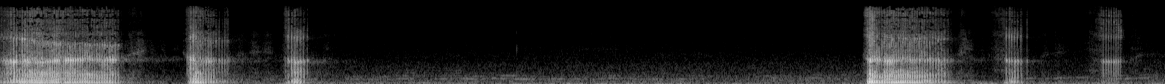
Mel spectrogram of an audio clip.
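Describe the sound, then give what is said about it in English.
A male medical professional imitates a sleep apnea patient who stops breathing and then wakes: a loud, rasping snore and short gasps, then a long near-silent pause before another burst of harsh snoring and choking breaths. “And then there's very loud breathing as the patient wakes up, breathes again, and then stops breathing again.”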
